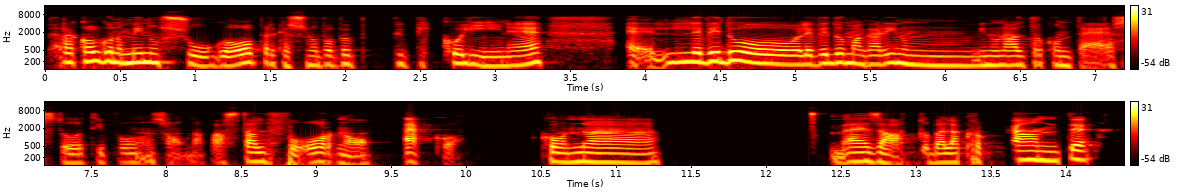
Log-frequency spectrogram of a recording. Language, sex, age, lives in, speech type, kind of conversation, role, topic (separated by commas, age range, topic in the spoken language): Italian, female, 35-39, Italy, conversation, podcast, guest, Come insegneresti a qualcuno a cucinare la pasta perfetta?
